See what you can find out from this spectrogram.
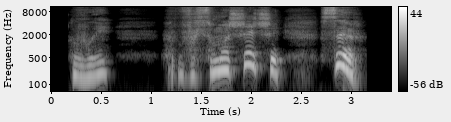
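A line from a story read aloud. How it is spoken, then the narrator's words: Breathless exhale. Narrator (Russian): выдохнула я, когда немного отдышалась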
